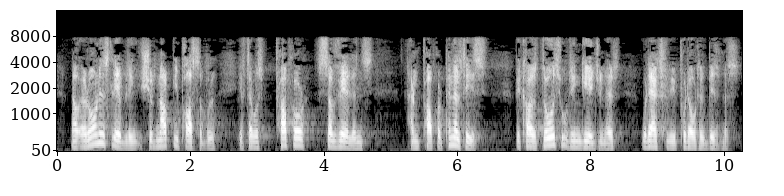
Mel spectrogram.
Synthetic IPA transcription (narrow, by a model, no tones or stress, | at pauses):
naʊəɹõnɪstˡleːblˠɪ̃ŋʃʊdⁿnət̚b̥ipʰɑsəbəlˠ | ɨfðə˞wʌz̥pʰɹ̥ɑpʰə˞ | sə˞veɪlˠə̃ns | ə̃npʰɹ̥ɑpʰə˞pʰɛnəl̩ˠtiz̥ | b̥ɨkʰʌzðoʊz̥huwəɾɨ̃nɡeɪd͡ʒɨ̃nɪt | wəɾæk̚t͡ʃul̩ˠibipʰʊɾaʊɾʌvbɪznɨs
